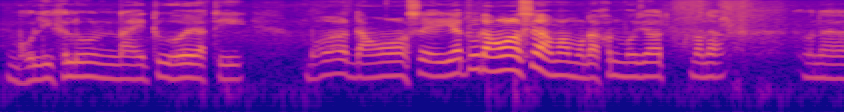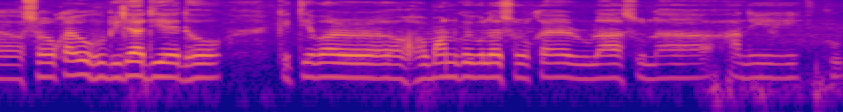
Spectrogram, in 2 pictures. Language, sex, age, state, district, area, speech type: Assamese, male, 60+, Assam, Dibrugarh, rural, spontaneous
